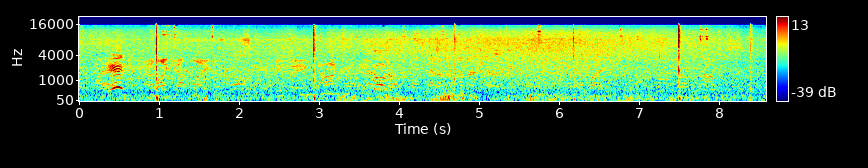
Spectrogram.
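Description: A volleyball is hit with a sharp slap.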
